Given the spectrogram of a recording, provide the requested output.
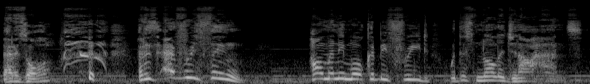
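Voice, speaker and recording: Impassioned pirate guy, idealistic, swoopy expressive pitch, game cutscene with music under him. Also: moderate pace. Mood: fervent. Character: bold, idealistic male freedom-fighting pirate. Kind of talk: dramatic video game acting.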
